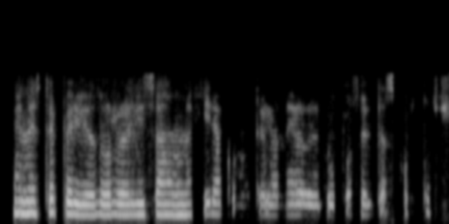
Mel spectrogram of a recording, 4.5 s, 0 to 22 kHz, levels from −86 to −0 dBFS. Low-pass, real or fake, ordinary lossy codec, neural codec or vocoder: 5.4 kHz; fake; Opus, 16 kbps; codec, 16 kHz, 4 kbps, FreqCodec, larger model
